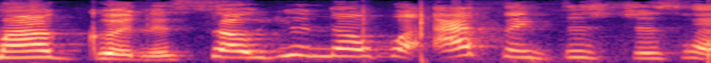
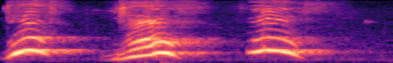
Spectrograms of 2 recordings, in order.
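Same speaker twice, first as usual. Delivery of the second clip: loud, high-pitched mock woofs; big dog bark; 11 dB louder than usual. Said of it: "let me hear your big dog sounds".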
